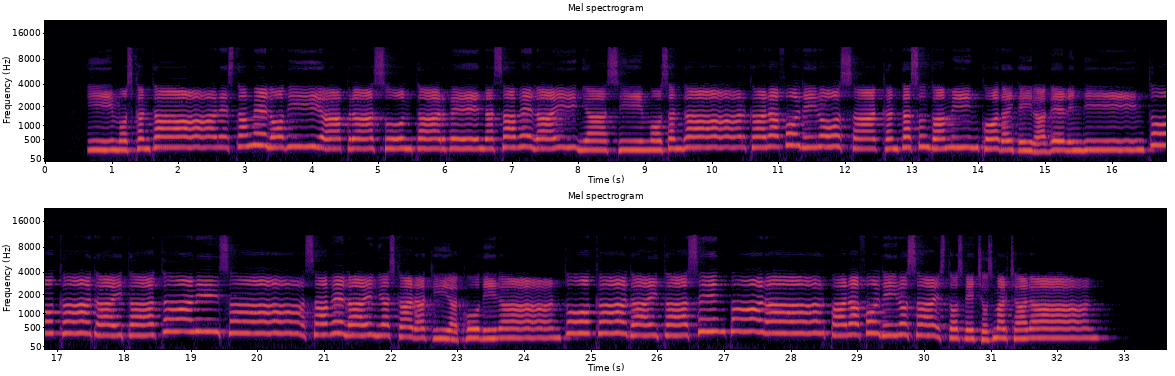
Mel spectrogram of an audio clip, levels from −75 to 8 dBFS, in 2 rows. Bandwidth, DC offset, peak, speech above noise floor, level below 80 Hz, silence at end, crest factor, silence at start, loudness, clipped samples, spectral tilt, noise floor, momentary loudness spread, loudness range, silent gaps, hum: 11.5 kHz; under 0.1%; -10 dBFS; 58 dB; -72 dBFS; 0.9 s; 14 dB; 0.65 s; -24 LUFS; under 0.1%; -3 dB/octave; -82 dBFS; 5 LU; 2 LU; none; none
